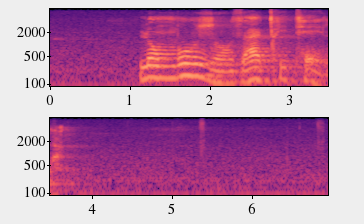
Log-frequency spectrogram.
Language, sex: Xhosa, male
